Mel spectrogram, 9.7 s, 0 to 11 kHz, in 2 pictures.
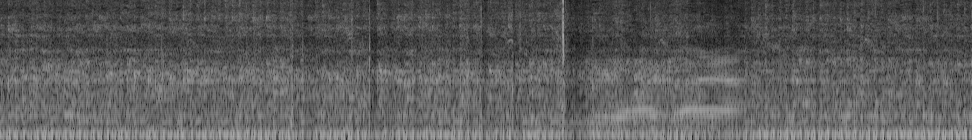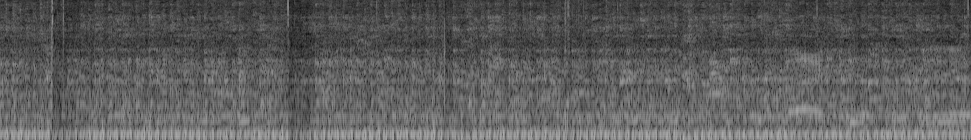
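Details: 1966 U302 Super tractor idling under its own power after earlier rebuild issues were corrected: a loud, steady low rumble with an even firing beat and no knocks or misses, open exhaust but healthy.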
